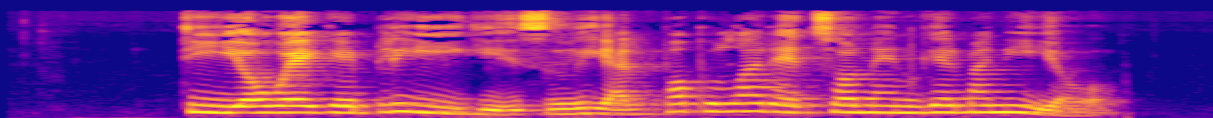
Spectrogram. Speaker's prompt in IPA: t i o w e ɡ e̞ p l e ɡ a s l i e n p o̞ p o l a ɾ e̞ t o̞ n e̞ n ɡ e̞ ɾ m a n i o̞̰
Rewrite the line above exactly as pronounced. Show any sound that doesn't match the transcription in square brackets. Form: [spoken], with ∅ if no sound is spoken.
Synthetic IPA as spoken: t i o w e ɡ e̞ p l [i] ɡ [i] s l i [a] n p o̞ p [u] l a ɾ e̞ [t͡s] o̞ n e̞ n ɡ e̞ ɾ m a n i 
